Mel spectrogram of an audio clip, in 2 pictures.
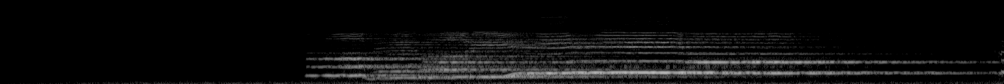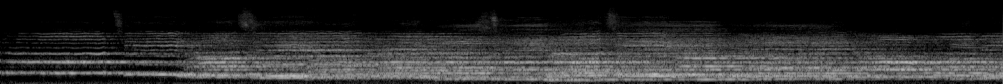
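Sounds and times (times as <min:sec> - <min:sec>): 
chamber choir singing: 0:03.1 - 0:08.7, 0:10.0 - 0:20.0.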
